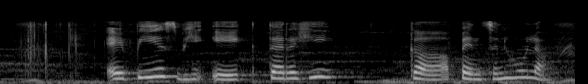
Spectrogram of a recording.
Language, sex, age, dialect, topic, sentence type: Bhojpuri, female, 25-30, Northern, banking, statement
